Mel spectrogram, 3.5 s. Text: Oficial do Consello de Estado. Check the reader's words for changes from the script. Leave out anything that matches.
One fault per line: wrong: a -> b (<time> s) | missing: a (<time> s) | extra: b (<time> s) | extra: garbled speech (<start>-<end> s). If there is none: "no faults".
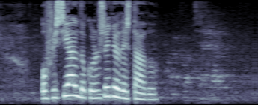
no faults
